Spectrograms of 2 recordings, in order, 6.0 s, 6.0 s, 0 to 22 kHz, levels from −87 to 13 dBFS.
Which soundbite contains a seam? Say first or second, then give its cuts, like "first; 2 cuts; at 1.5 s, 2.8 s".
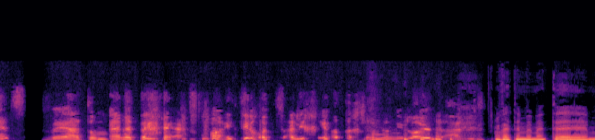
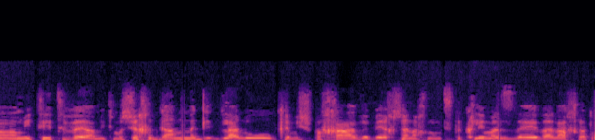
first; 1 cut; at 4.8 s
